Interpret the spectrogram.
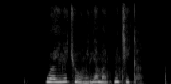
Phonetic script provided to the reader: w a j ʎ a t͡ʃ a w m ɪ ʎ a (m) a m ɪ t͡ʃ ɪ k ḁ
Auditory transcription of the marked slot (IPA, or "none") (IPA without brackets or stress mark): m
